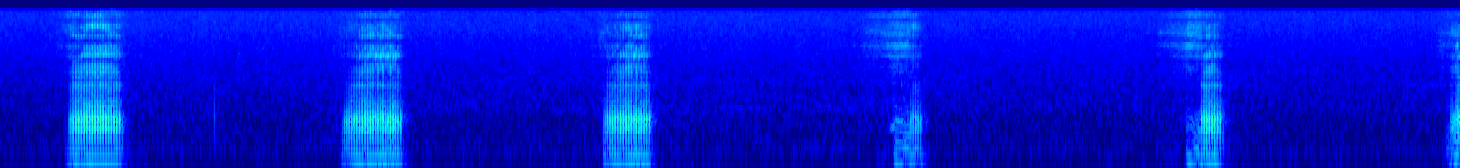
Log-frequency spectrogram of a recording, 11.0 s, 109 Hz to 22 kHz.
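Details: Snoring during sleep: five loud, rasping snores at steady intervals, about 30 a minute, with quiet room noise between them.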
